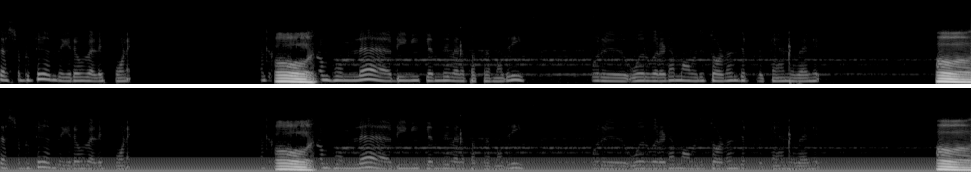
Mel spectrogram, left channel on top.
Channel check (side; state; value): right; noise; hum, 10 dB below the sound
